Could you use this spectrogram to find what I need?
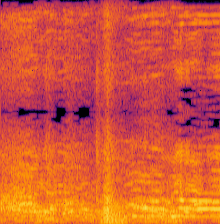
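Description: A heavy thud sounds as a wrestler hits the ring mat.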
